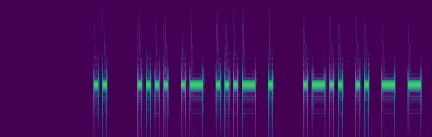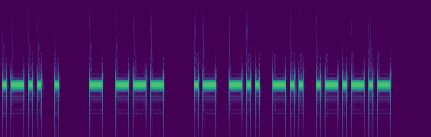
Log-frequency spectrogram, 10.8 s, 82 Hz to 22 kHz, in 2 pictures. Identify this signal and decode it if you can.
Morse code, heard as a keyed tone, about 21 wpm, 700 Hz. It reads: I HAVE LITTLE TO ADD.
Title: Sentences from Top 1000 Words - Review Part 1 - 22wpm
